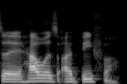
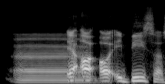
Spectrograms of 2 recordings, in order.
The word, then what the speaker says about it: Ibiza: And we had Martin was in Ibiza, and I think Patrick has taken some inspiration out of Martin's travel book and made his way over to LA.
